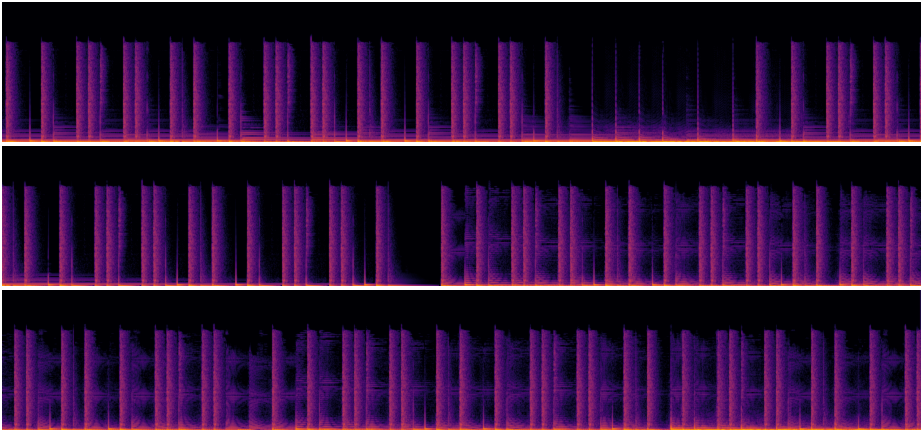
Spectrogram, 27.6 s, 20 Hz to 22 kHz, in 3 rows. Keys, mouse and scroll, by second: 0.1 KP_1, 1.2 r, 3.3 scroll down 2, 3.6 s, 5.5-6.2 scroll up 1, 6.2 shift+middle click, 6.6-7.3 scroll up 1, 7.3 s, 8.9 scroll down 2, 9.2 Tab, 10.4 alt+h, 10.9-11.6 scroll down 6, 11.6-12.3 middle drag, 12.3 click, 12.7 middle click, 13.5 g, 15.5 click, 16.6 KP_1, 17.0-17.9 scroll up 3, 17.9 click, 18.9 shift+z, 19.2-19.9 scroll up 2, 19.9 click, 20.6-21.1 shift+middle drag, 21.1-22.2 scroll up 2, 22.2-24.2 drag, 24.2-24.6 scroll up 1, 24.6-25.5 shift+middle drag, 25.5 s.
